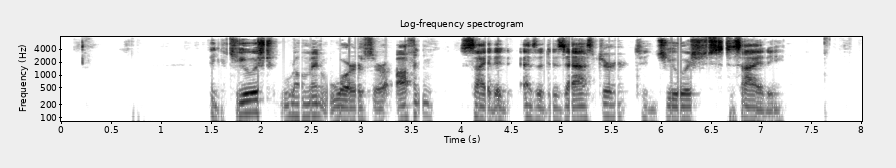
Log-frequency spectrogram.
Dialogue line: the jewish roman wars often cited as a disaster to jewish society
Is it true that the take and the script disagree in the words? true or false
true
